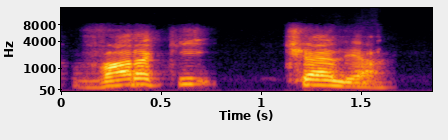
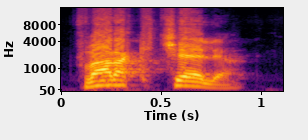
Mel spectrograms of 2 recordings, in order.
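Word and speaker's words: Kvaratskhelia: Só para te falar, o Júlio Pindanga mandou, se pronuncia Varakchelia. – Varakchelia.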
